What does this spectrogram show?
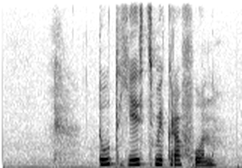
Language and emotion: Russian, neutral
